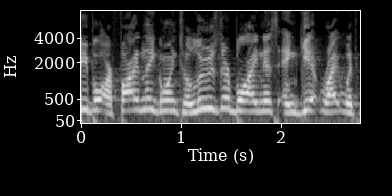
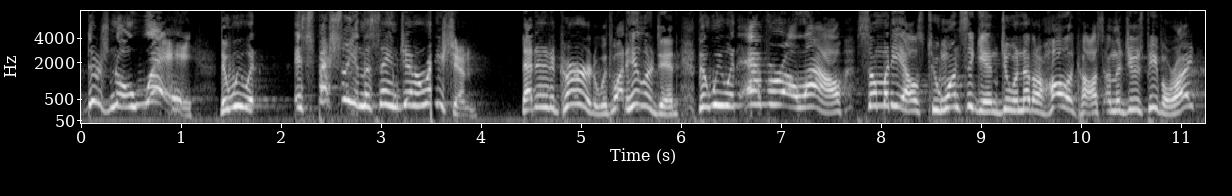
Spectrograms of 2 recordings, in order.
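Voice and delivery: higher-pitched mock disbelief; sarcastic "no way", pitched up; 4 semitones higher than usual. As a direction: protest with sarcastic, exaggerated incredulity. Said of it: "I'm using sarcasm".

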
